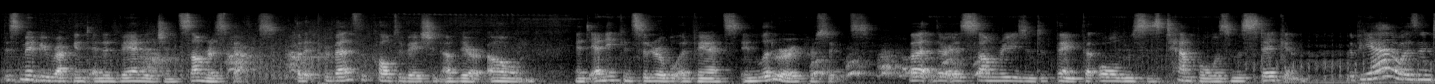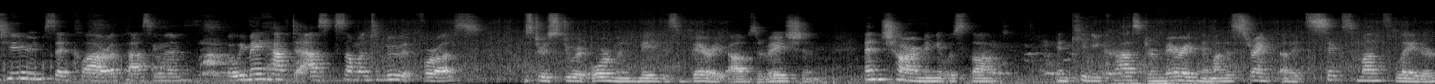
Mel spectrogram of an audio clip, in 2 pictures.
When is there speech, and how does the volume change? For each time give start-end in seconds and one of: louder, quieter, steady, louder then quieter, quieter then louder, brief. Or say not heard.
0.0-28.6 steady.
